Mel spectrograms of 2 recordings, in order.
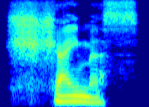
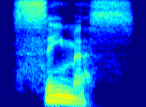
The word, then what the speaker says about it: Seamus: First of all, bro, it's Sheamus, not Seamus. So, it's spelled S E A M U S, but it is pronounced Sheamus.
